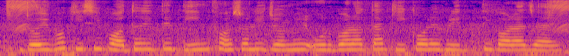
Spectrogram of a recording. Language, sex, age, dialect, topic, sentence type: Bengali, female, 18-24, Jharkhandi, agriculture, question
